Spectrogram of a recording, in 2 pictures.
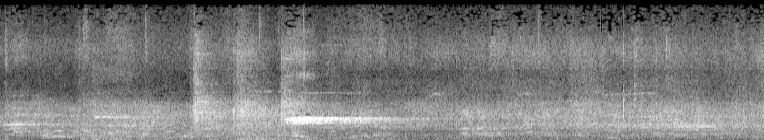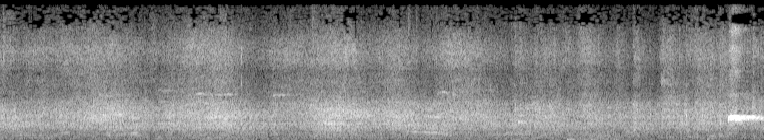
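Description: Skates scrape across ice in a large echoing arena.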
